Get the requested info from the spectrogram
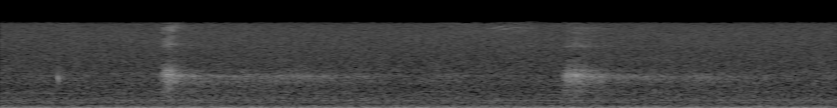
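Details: Snoring during sleep recorded with the SnoreLab phone app: two rough, rasping snores about four seconds apart over a steady low hum.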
